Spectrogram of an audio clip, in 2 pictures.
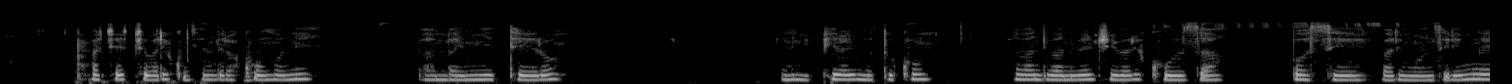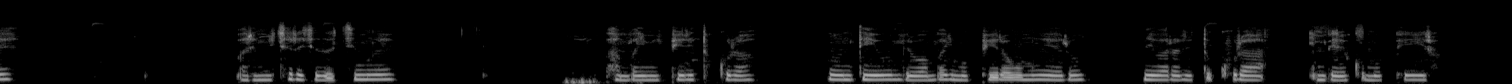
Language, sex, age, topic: Kinyarwanda, female, 25-35, health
